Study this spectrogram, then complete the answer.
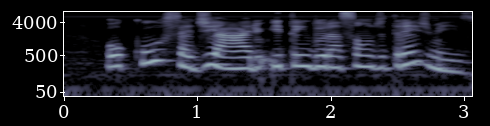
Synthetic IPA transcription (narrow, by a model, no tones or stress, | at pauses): ʊkuɾsʊɛd͡ʒiaɾjʊʔɪt̪ẽj̃d̪uɾasɐ̃w̃d͡ʒɪt̪ɾezmezɪs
